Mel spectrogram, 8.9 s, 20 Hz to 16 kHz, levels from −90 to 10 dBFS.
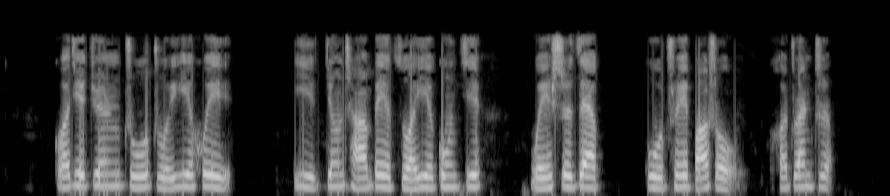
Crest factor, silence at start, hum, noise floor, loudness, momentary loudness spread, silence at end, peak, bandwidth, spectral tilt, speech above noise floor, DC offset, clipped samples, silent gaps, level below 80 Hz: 18 dB; 0.6 s; none; -83 dBFS; -18 LUFS; 10 LU; 0.6 s; 0 dBFS; 8.2 kHz; -3.5 dB/octave; 66 dB; under 0.1%; under 0.1%; none; -52 dBFS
